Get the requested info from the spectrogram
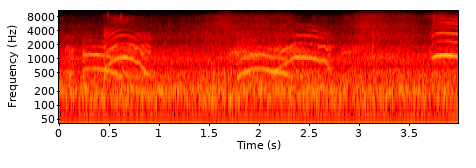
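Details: Rescued newborn kittens, a pair small as a phone, overlap in thin wavering meows, two voices calling at once, then a sharper high mew closes.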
